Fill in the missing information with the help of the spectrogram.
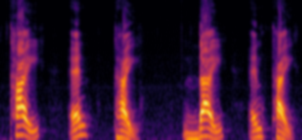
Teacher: called the intad dental so intradental consonants are those which are produced by protruding the tongue between the upper and the lower teeth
